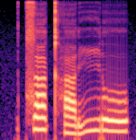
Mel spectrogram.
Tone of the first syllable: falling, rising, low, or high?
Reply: high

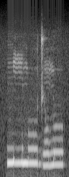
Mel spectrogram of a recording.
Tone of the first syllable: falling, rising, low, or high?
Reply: high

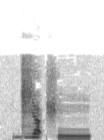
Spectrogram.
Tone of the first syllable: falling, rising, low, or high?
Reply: high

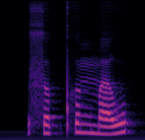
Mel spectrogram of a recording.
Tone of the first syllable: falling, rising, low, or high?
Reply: rising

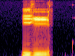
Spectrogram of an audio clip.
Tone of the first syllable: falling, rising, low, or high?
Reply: low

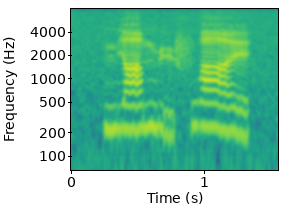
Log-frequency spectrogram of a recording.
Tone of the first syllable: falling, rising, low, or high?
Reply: rising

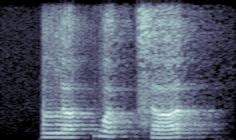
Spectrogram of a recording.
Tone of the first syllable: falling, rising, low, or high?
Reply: rising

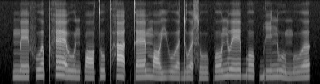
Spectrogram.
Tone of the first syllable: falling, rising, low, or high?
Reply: low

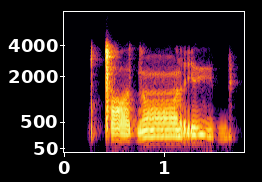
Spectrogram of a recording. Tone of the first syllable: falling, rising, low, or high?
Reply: low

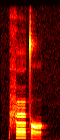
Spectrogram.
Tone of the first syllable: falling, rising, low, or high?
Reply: high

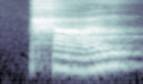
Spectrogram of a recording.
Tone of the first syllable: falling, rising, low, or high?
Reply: low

